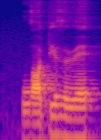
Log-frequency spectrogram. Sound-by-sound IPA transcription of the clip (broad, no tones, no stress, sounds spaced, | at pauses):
w ɒ pʲ ʉ ð ʉ e̯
